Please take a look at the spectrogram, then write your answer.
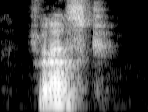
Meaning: plural of frasque
- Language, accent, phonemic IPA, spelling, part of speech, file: French, Canada, /fʁask/, frasques, noun, LL-Q150 (fra)-frasques.wav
